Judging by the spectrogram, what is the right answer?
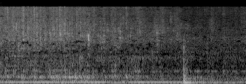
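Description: Steady rush of water flowing through a washing machine's water inlet valve during a test after repair, a continuous close hiss with a low hum beneath and a brief knock near the end.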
